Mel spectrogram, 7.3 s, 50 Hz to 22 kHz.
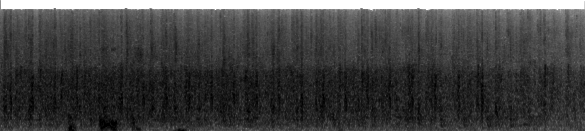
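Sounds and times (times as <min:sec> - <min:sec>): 
large audience applauding at the close of a meeting: 0:00.0 - 0:07.3
faint voices: 0:00.9 - 0:02.5.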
